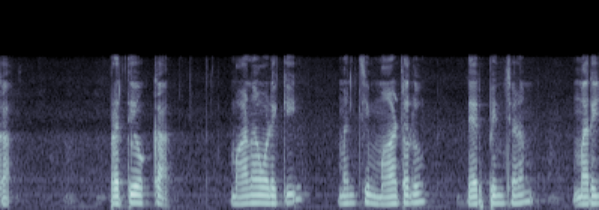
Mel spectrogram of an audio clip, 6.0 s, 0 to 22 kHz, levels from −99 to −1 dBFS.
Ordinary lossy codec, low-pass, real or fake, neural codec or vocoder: none; 7.2 kHz; real; none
